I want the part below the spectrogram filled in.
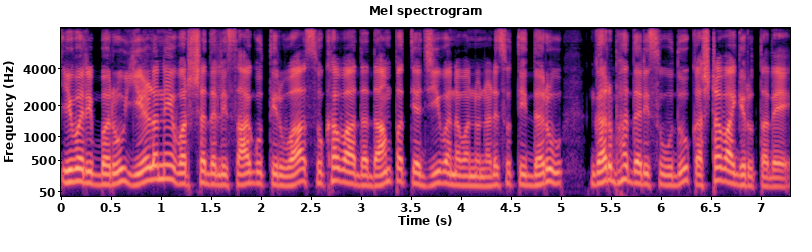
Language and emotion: Kannada, neutral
